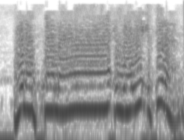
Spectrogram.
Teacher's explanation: الأولى مكسورة والثانية مفتوحة. تبدل ياء الخالصة.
